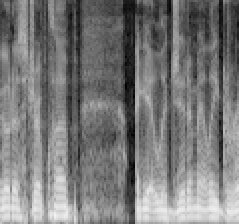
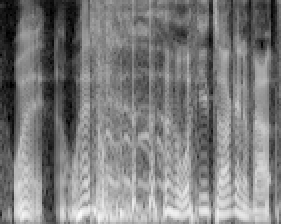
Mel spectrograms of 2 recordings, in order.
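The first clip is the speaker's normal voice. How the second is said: surprised; 7 semitones higher than usual. Retold or imitated. Shocked reaction to girl's offer.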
